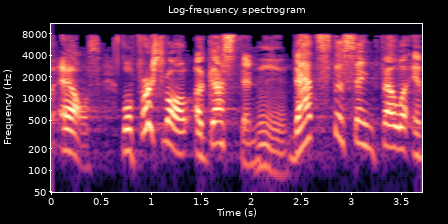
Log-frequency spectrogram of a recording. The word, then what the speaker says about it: Augustine: If you really want to know how to say his name and not sound like you're from Lach, uh it's Augustine.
